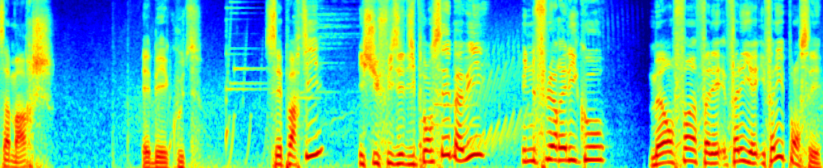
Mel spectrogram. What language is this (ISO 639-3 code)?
fra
